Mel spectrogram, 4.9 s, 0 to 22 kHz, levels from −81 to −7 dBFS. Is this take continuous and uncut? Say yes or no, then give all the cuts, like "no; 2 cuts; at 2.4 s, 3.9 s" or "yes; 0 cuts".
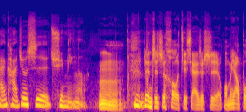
yes; 0 cuts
